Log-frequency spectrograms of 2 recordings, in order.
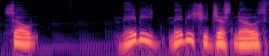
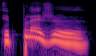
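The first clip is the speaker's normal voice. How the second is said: much higher, put-on sinister greeting; villainous doctor voice; 6 semitones higher than usual. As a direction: purr the welcome like a cold villain. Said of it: "I can't help but do the voice".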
